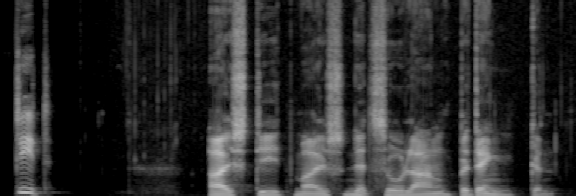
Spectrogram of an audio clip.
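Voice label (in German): "died", wittlicher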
